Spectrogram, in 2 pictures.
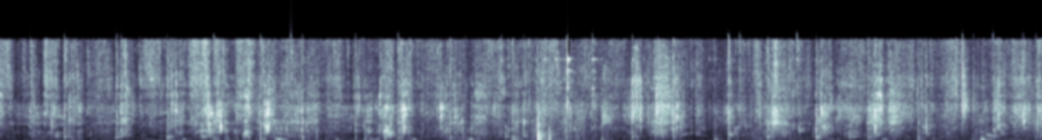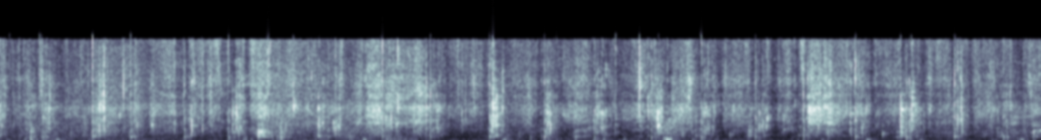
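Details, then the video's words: Max, a pet dog, licking his owner's face indoors for close-up ASMR: a steady stream of wet, clicking tongue smacks and slurps, irregular and rapid, with a faint low hum underneath and no talking. "Max Licks | Face Part Deux | ASMR DOG LICKING"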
